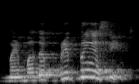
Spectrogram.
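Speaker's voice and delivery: "prepares" peaks, then falls; stress on PREPARES. Shown as a demonstration. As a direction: insist on "prepares". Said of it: "it's not ready-made".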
